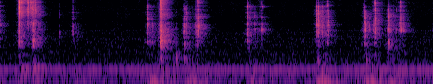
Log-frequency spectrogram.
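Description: Computer keyboard keystrokes, faint and irregularly spaced, as a short word is typed. There are about ten key presses, some in quick runs of two or three.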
